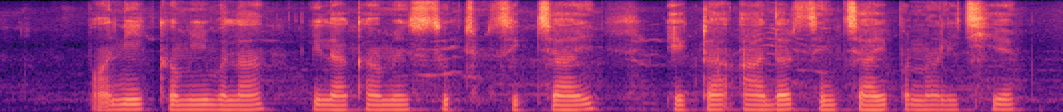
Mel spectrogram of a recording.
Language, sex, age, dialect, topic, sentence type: Maithili, male, 18-24, Eastern / Thethi, agriculture, statement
